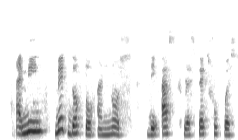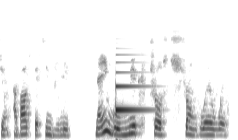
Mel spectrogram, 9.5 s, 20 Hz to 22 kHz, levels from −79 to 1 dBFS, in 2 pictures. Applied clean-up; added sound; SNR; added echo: none; Piano; -3 dB; none.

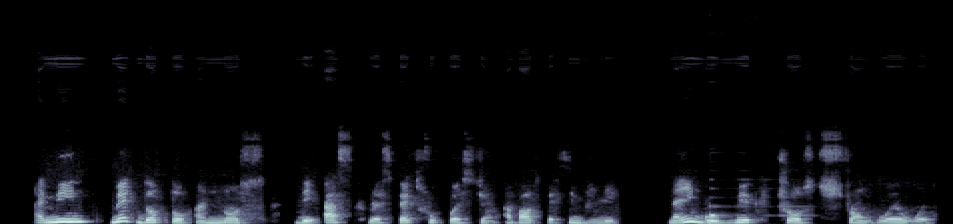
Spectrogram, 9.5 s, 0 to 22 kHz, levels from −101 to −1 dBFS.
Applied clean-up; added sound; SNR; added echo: neural mask model DeepFilterNet 3.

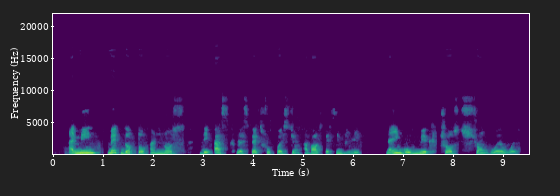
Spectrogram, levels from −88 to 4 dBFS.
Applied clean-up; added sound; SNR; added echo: neural mask model Resemble Enhance denoiser.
